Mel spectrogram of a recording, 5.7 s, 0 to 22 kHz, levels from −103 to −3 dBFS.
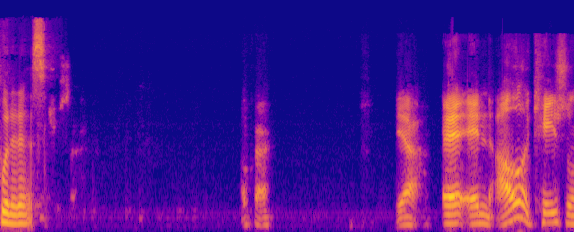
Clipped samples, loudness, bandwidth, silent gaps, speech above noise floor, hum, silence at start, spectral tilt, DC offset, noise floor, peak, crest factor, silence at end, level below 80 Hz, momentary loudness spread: under 0.1%; -21 LUFS; 16.5 kHz; none; 53 dB; none; 0 s; -3.5 dB/octave; under 0.1%; -75 dBFS; 0 dBFS; 24 dB; 0 s; -70 dBFS; 20 LU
